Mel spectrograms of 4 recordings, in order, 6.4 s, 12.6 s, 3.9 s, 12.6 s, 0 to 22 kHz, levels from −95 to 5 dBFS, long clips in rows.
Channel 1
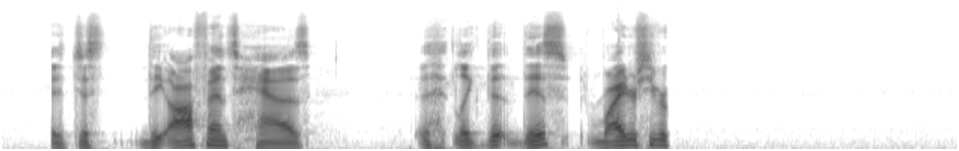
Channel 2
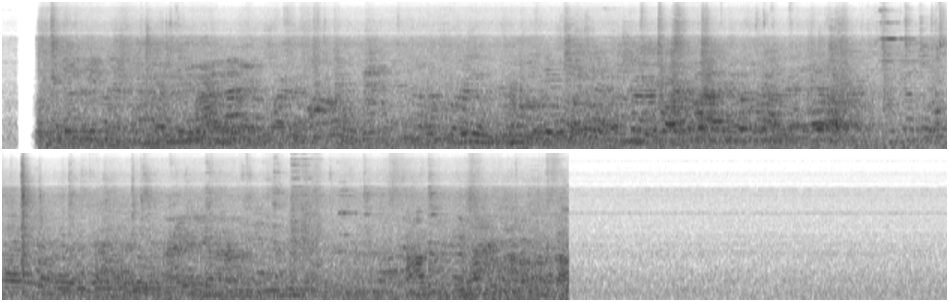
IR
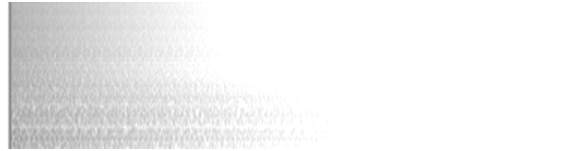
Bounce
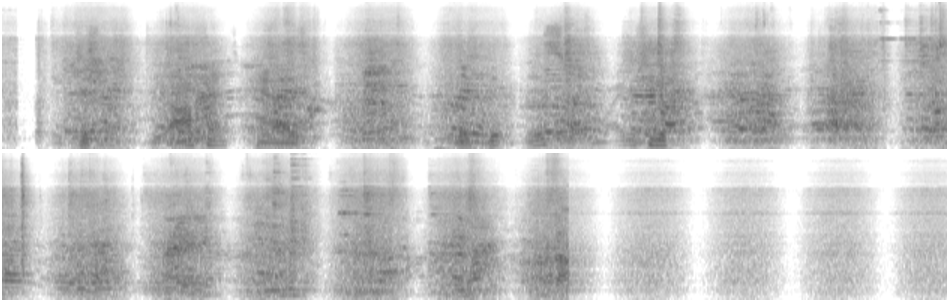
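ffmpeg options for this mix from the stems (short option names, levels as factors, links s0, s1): -filter_complex "[0:a]acompressor=threshold=0.0398:ratio=6,volume=0.531[s0];[1:a]acompressor=threshold=0.0224:ratio=6,tiltshelf=f=670:g=-9.5,volume=0.501,asplit=2[s1][s2];[s2]volume=0.562[s3];[2:a]atrim=start_sample=2205[s4];[s3][s4]afir=irnorm=-1:irlink=0[s5];[s0][s1][s5]amix=inputs=3:normalize=0,equalizer=f=93:w=2.1:g=-12,tremolo=f=1.6:d=0.95"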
